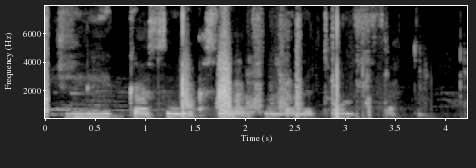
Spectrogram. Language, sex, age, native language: Icelandic, male, 12, Icelandic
